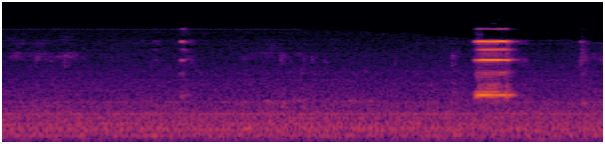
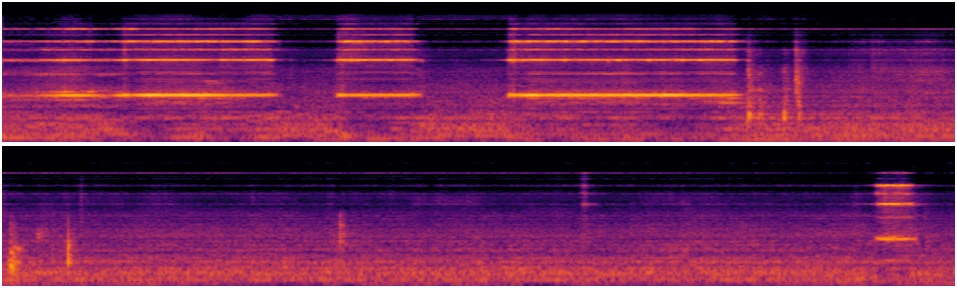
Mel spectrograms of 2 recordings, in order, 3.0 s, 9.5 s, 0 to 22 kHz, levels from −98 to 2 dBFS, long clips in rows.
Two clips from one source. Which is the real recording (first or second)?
first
